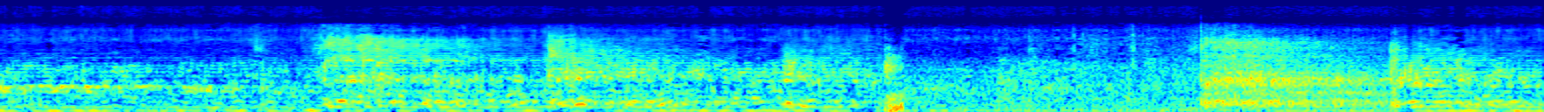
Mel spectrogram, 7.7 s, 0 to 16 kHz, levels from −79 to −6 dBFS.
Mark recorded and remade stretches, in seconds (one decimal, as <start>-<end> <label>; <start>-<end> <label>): 0.0-4.4 remade; 4.4-7.0 recorded; 7.0-7.7 remade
